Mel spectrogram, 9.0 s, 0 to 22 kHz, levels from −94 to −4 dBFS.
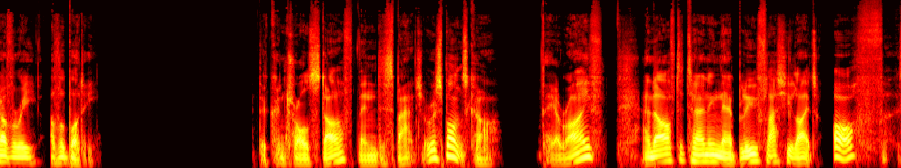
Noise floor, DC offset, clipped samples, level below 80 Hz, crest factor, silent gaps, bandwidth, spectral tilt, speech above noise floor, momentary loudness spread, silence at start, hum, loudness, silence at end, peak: under -90 dBFS; under 0.1%; under 0.1%; -50 dBFS; 18 dB; 0.47-0.51 s, 1.03-2.53 s, 5.05-5.37 s, 6.08-6.16 s, 8.24-8.34 s; 19.5 kHz; -6.5 dB/octave; over 69 dB; 14 LU; 0 s; none; -21 LUFS; 0.15 s; -4 dBFS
